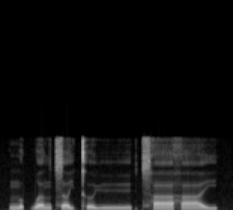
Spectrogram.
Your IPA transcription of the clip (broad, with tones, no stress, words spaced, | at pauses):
n̪ʊ˧k̚wɐ˨˧ŋt͡sɐ˨j kʰɵ˨ɥyː˨˥ | t͡sʰaː˨˧haː˨j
